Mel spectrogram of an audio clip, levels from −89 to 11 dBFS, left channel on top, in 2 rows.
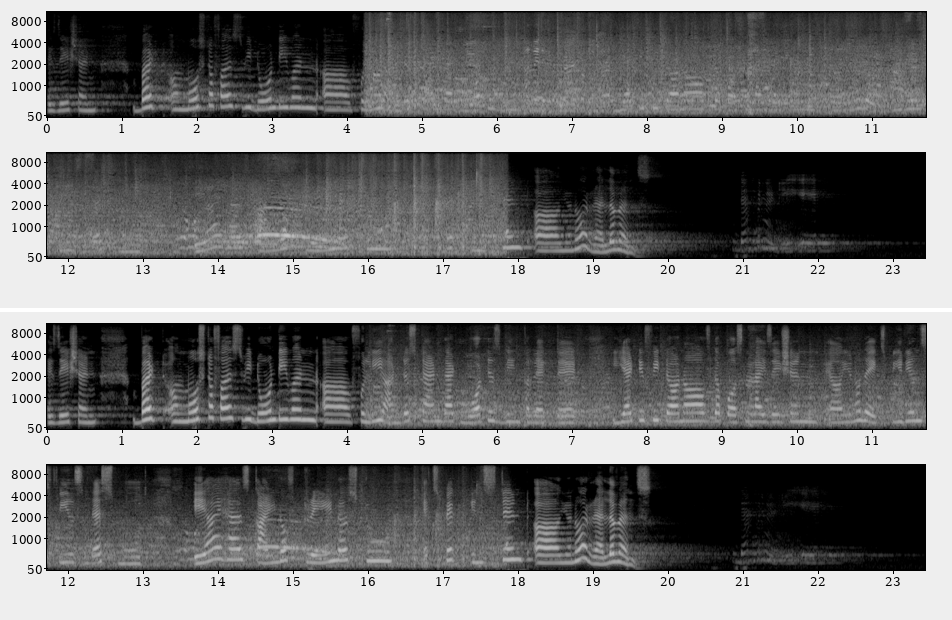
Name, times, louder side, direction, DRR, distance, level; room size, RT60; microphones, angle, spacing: voice 1, 0.0-13.4 13.7-16.3 16.7-19.8, right 7 dB, 90° right, 18 dB, 0.5 m, -28 dB
sound 1, 4.2-17.9, left 5 dB, 70° left, 0.9 m, -30 dB
voice 2, 20.9-22.0, left 2 dB, 55° left, 2 dB, 5.8 m, -54 dB
27.5 x 20.5 x 9.0 m, 2.3 s
head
